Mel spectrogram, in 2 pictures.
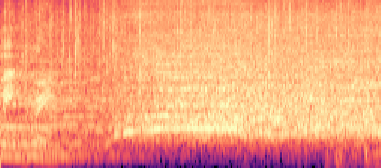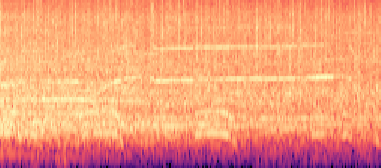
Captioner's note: audience cheering and applauding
